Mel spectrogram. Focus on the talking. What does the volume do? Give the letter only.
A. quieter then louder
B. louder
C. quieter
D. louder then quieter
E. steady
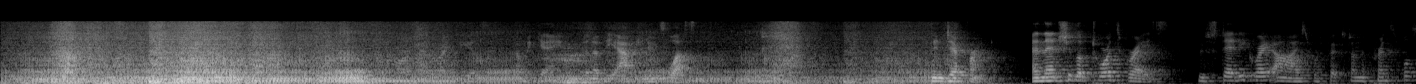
D.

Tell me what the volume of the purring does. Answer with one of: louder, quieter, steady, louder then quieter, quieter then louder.
quieter.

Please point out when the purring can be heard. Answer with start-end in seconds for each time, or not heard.
0.0-9.6.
